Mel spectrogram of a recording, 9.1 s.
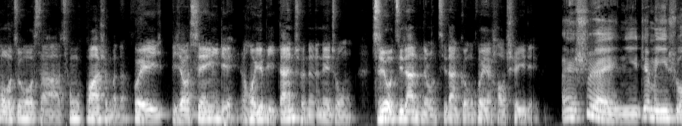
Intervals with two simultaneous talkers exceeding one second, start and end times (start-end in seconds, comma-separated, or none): none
